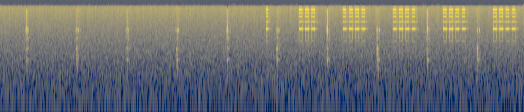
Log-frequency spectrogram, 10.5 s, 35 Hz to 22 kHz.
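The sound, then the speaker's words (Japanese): A camera self-timer, set with the shutter dial for 1-second and half-second exposures, counts down: steady soft ticks about once per second, then halfway through quick bursts of high electronic beeps repeat faster, clear. “またダイヤルを3つ回してタイマーで移せるようにして1秒と2分の1秒ピント構図をできたら確認してください。”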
